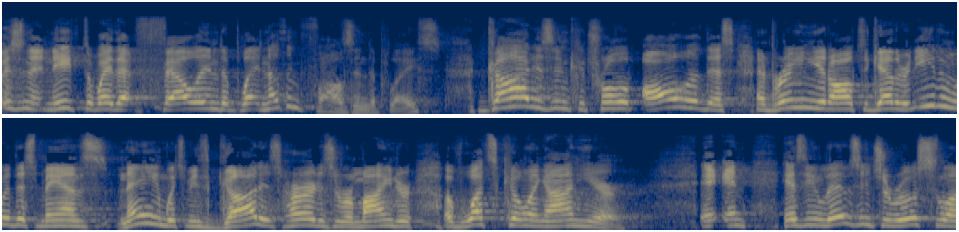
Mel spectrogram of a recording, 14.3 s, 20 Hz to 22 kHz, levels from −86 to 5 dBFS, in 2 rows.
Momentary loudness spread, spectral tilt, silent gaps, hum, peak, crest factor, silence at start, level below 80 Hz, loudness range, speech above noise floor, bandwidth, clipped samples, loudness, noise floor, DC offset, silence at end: 13 LU; -3 dB/octave; none; none; -6 dBFS; 20 dB; 0 s; -80 dBFS; 4 LU; 25 dB; 12.5 kHz; under 0.1%; -25 LUFS; -50 dBFS; under 0.1%; 0 s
